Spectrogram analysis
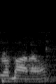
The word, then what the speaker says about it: Romano: and by the way I've learned today that he pronounces it Romano not Romano uh like great Romano it's Romano uh but Jordan Romano Romano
